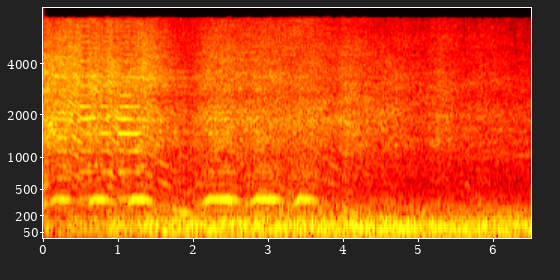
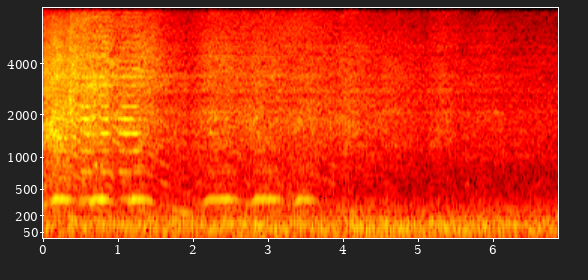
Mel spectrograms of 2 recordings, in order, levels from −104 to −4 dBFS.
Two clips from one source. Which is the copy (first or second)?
second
